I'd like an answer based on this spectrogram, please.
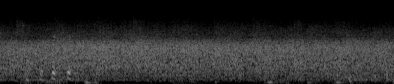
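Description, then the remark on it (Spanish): A crowd claps steadily for the full four seconds for a performer about to play a flute made from a camping chair, a dense, even wash of many hands with a faint murmur of voices underneath. “¡Un aplauso, por favor, que me juego la vida!”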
